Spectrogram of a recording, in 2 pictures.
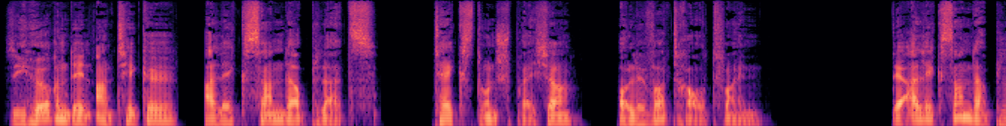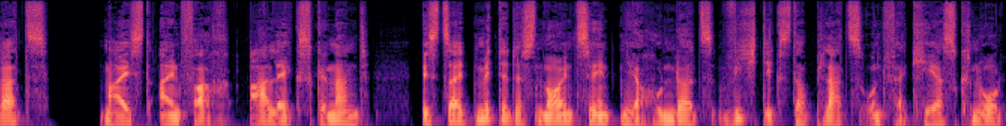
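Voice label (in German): audioguide, deutsch männer; sprecher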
